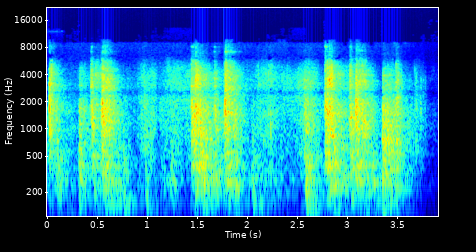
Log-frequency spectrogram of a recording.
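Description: A door is pushed and forced slightly ajar, with a series of dull scraping thuds and rubs in irregular bursts as it gives way under effort, fairly loud with no voices.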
